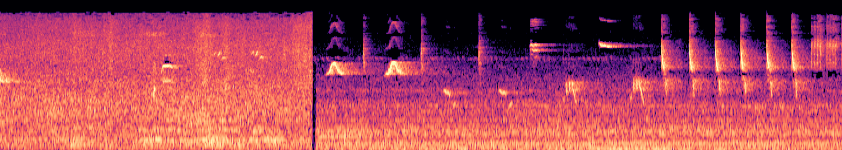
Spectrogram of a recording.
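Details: Singing nightingale in the wild: after a few seconds of hiss, scattered clear whistles and short slurred notes lead into a fast series of sharp, evenly spaced clicking notes.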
